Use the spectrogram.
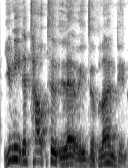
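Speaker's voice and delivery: imitating Southern slipping into British; Southern accent disappearing. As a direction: let the Southern accent slip toward British. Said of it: "his Southern accent kinda disappeared".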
